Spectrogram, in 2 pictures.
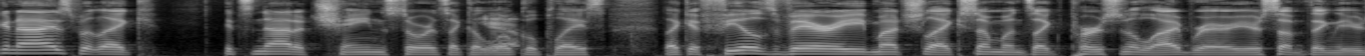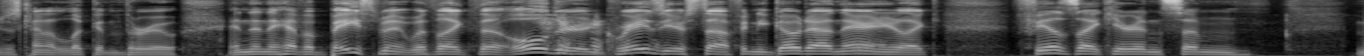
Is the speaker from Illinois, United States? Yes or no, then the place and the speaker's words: yes; Chicago suburbs, Illinois, United States; now in Indiana, United States; I grew up in the Chicago suburbs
